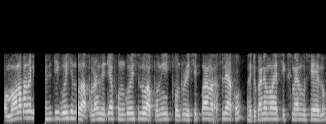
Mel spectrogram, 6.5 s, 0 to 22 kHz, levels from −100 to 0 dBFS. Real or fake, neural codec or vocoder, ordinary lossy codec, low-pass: fake; codec, 44.1 kHz, 7.8 kbps, DAC; none; 3.6 kHz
